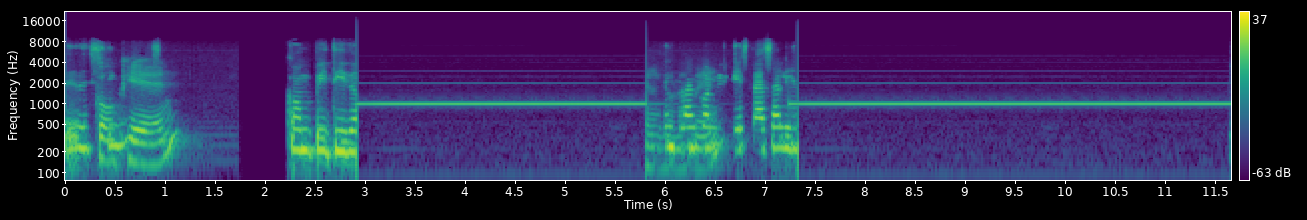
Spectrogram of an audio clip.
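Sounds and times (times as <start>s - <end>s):
speech: 0.0s - 1.2s, 2.2s - 2.9s, 6.0s - 7.3s
steady bleep tone: 2.9s - 11.6s.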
